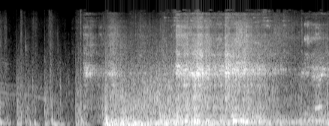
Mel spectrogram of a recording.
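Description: Footsteps clang on metal stairs.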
